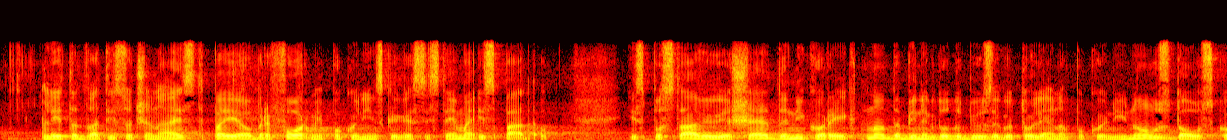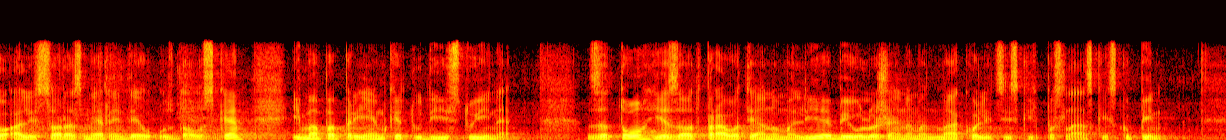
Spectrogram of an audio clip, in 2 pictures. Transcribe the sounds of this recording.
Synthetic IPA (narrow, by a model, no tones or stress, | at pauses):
leːt̪ad̪ʋaːt̪iːsɔt͡ʃɛnajst̪pajɛɔbɾɛfoɾmipɔkɔjninskɛɡasist̪eːmaʔispa̰ːd̪a̰w | ispɔst̪aːʋiwjɛʃɛd̪anikɔɾʔekt̪nɔd̪abinɛɡd̪oːd̪ɔbiwzaɡɔt̪ɔwljɛːnɔpɔkɔjniːnɔuzd̪ɔwskɔʔaːlisɔɾazmeːɾnid̪eːwʔuzd̪ɔ̰wskɛimapapɾijemkɛt̪uːd̪iːst̪ujḭnɛ̰ | zat̪oːjɛzaɔt̪pɾʔaːʋɔt̪ɛanɔmalijɛbiwlɔʒɛːnamand̪makɔalit̪siːskixpɔslã̰ːnskixskupḭːn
